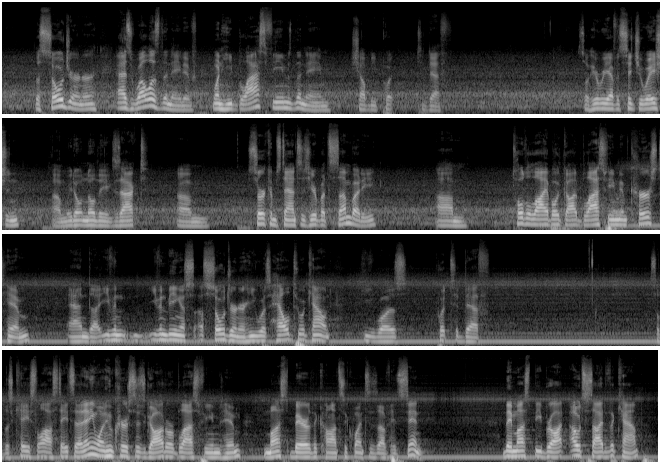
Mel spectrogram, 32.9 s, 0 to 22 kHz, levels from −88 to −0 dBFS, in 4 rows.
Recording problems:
machinery noise; noticeable; throughout; 15 dB below the speech

